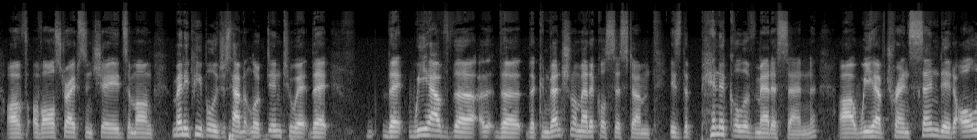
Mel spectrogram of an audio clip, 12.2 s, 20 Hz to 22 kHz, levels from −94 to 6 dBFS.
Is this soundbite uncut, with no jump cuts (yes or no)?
yes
